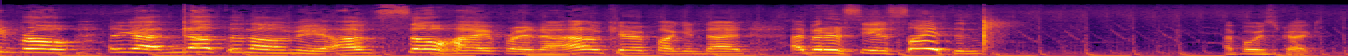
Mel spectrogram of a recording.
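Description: A man streaming a video game, hyped up, shouting in bursts and swearing as he plays. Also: sits high. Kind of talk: excited gameplay streaming.

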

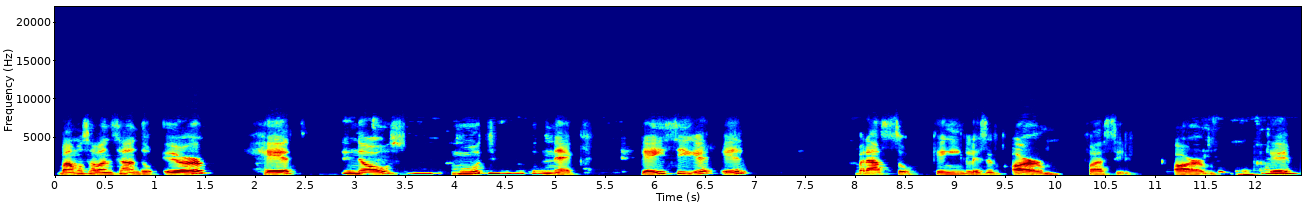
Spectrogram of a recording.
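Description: A woman English teacher with a Peruvian Spanish accent, giving an online class slowly and with a lot of repetition. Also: medium pitch, a bit bright. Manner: slow and repetitive, code-switching. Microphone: video call. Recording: muffled video call audio, faint noise.

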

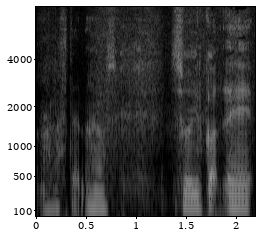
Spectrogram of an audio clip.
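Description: Husky and warm, this man's mid-range voice moves briskly in a dry recording. He's an outdoor vlogger cooking and showing gear at a nighttime wild camp, chatting casually, joking and making rambling asides.

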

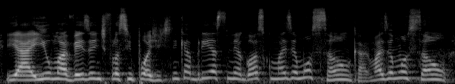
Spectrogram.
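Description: A middle-aged woman, a podcast guest telling a story in casual chat, lively and acting out her own past dialogue. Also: on the high side, fast, slight background noise.

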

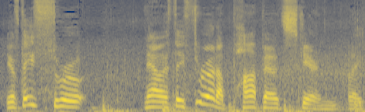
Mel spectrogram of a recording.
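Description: A man giving casual commentary as he streams a game, muttering asides and reading in-game text aloud. His voice sits fairly high, with faint noise behind it. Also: very animated, measured pace.

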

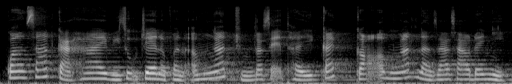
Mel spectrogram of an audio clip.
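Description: A woman's voice: fairly high pitch, a little mellow. Echoey woman teaching, asking and answering. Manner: asks questions then answers them herself. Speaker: Japanese teacher. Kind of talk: explaining lesson.

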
